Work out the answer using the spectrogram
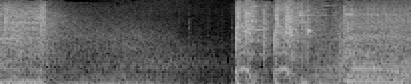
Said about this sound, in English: And there are the gunshots. So this has got Henry Cavill in it, who is also the Man of Steel, Superman, and directed by Guy Ritchie.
